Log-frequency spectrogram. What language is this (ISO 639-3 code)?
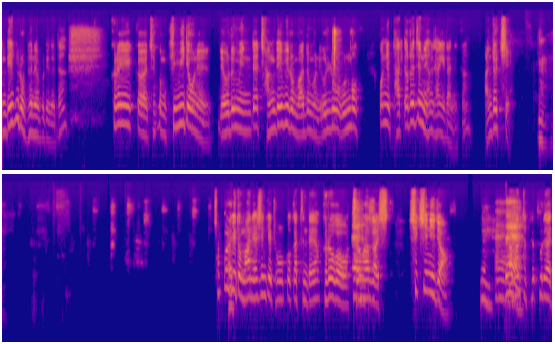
kor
